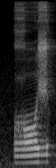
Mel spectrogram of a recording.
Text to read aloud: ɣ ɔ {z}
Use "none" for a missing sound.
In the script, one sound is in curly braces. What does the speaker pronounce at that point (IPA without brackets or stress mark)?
ʒ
